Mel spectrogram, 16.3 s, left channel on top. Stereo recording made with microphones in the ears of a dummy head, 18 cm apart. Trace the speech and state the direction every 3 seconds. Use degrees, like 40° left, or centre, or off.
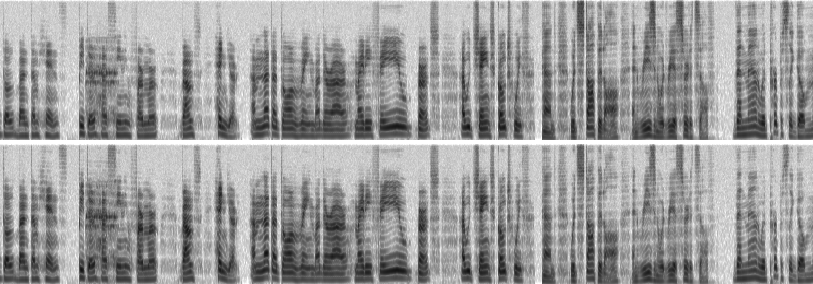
50° right, 30° right, 10° right, 20° left, 40° left, 50° left.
